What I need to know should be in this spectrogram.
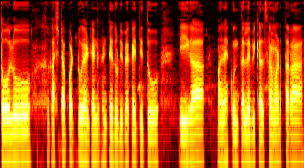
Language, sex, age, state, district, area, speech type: Kannada, male, 18-30, Karnataka, Bidar, urban, spontaneous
